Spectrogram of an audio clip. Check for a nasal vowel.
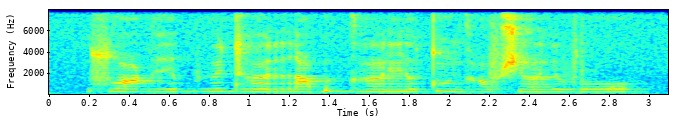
present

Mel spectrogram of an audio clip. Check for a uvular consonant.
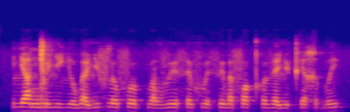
present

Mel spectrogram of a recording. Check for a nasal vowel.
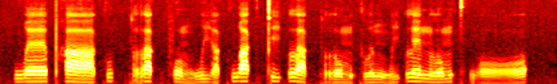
absent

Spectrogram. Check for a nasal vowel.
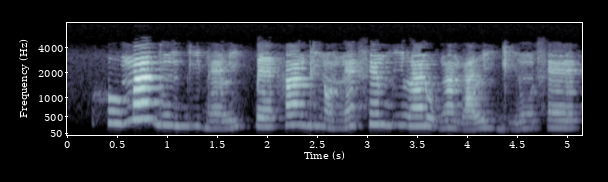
present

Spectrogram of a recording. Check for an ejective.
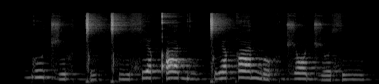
present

